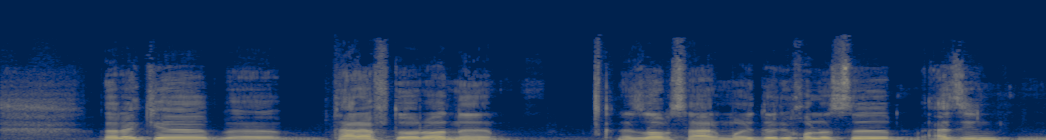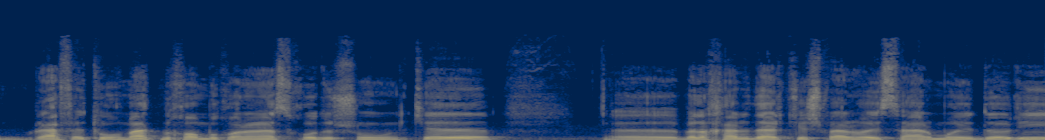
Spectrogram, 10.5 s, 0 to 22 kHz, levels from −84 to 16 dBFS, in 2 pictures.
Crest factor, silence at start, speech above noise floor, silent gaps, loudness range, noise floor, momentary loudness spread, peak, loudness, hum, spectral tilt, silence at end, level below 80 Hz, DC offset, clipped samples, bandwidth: 18 dB; 0 s; 20 dB; none; 3 LU; -44 dBFS; 10 LU; -6 dBFS; -24 LUFS; none; -5 dB/octave; 0 s; -68 dBFS; under 0.1%; under 0.1%; 16.5 kHz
